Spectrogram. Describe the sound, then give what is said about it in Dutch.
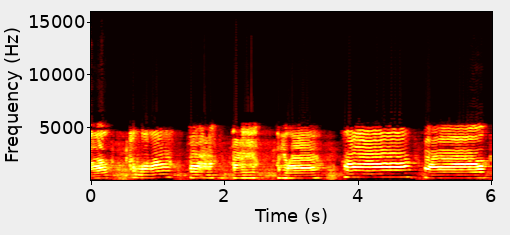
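A grey seal sings a tune, imitating a melody to earn a fish, in a string of drawn-out, voice-like notes, each sliding in pitch, with short pauses between phrases. It sounds clear, with no talking. “Dat was de zeehond.”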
